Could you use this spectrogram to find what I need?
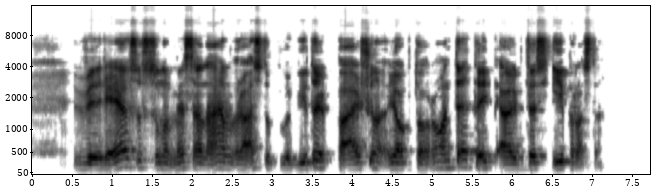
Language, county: Lithuanian, Kaunas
